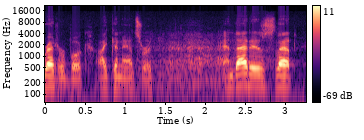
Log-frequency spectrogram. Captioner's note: audience laughing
